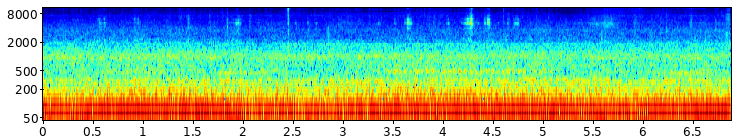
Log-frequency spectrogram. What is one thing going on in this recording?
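A small car's engine hums steadily from inside the cabin.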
